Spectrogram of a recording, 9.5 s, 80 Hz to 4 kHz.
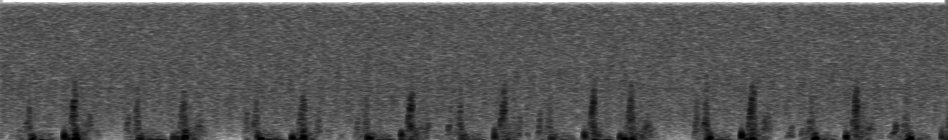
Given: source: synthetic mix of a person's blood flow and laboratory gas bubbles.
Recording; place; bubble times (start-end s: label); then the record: Doppler ultrasound of blood flow; precordium
no bubbles
From the record:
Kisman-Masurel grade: 000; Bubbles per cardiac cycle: 0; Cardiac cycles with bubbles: 0%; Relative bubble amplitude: no bubbles discernible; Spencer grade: 0 (complete lack of bubble signals)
